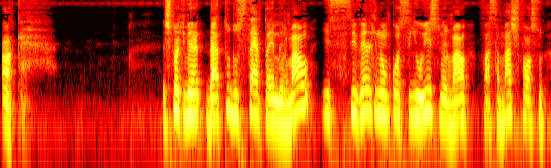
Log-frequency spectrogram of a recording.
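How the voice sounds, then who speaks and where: A man's voice: high-pitched, fairly quick, a bit bright. A male math teacher talking viewers through an exam step by step, chatty and repetitive, calling the listener brother. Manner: chatty, addresses viewer as "meu irmão"; repetitive, thinks aloud with fillers. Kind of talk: math lesson walkthrough.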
